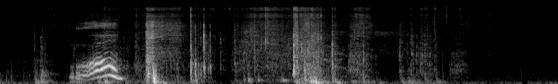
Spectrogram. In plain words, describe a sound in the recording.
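Plastic toys clatter and rattle as they are shuffled around in a basket.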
